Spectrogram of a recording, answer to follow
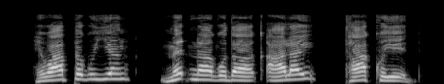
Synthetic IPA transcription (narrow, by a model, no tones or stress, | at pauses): hɛwaːpːɛɡʊjːɐn | mɛɗɪnaːɡɔd̪aːkʼaːlɐj | t̪aːkːɔjeːd̪ːɐ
